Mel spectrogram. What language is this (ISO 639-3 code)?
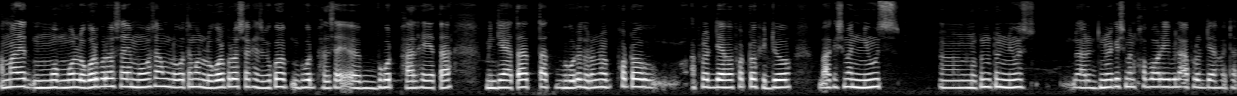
asm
